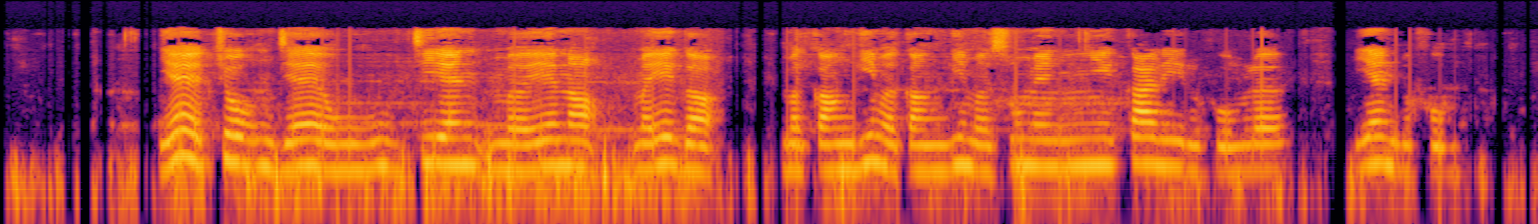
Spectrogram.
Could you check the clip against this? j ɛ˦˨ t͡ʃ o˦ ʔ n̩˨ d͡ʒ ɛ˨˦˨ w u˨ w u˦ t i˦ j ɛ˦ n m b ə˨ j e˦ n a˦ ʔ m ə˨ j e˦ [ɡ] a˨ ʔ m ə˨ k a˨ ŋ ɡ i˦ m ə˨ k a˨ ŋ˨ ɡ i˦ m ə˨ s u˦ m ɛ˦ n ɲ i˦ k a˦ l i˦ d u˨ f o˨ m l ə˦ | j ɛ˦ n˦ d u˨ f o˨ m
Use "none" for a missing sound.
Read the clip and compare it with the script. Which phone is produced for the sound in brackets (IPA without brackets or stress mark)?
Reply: ɡ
